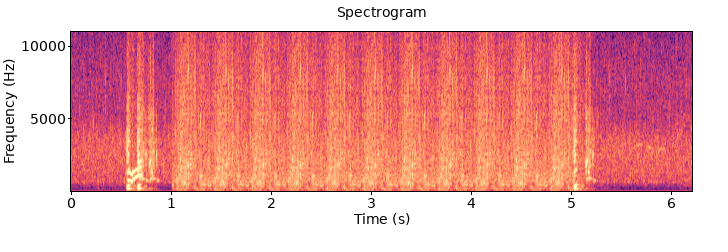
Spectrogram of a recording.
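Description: A fishing reel clicks rapidly as a line is wound in.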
